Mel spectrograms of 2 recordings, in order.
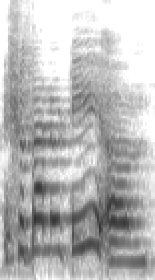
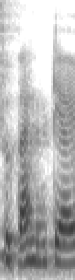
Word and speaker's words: Sutanuti: Shutanuti, I cannot call it Sutanuti. I'll just call it Shutanuti. Okay, that's how we pronounce it.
